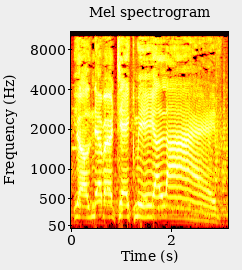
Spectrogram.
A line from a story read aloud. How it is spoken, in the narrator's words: screamed Big Al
